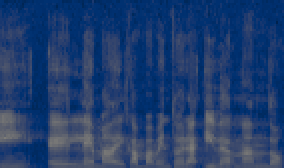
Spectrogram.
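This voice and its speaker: With fairly even intonation, a woman speaks in a high pitch. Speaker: youth leader. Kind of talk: church talk, conversational reflection.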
